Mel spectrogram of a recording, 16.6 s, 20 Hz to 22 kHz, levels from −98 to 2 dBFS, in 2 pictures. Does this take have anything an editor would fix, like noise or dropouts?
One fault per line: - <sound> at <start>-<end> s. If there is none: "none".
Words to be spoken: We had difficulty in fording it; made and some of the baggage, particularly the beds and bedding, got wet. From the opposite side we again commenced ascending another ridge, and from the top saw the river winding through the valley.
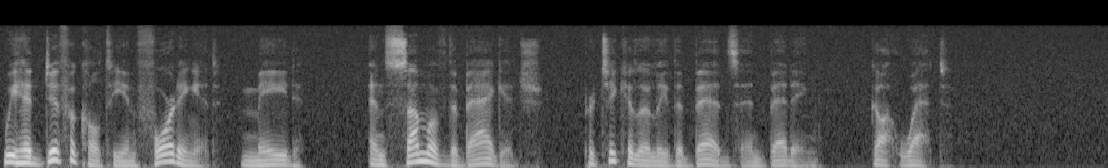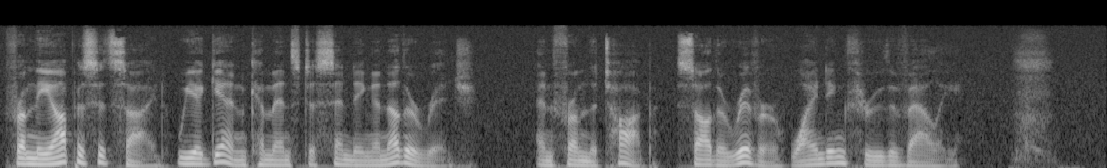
- breath at 15.9-16.5 s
